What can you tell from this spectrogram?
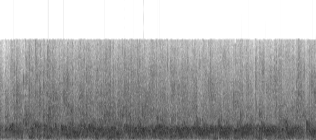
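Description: Theatre audience applauding, with the cast on stage clapping along: steady, dense clapping.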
